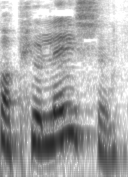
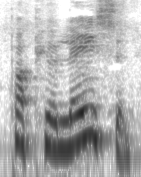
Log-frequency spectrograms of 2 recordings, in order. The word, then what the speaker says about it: population: كثافة سكانية population. population. خلي بالك ان التي والاي والاو ما تنساش ان احنا بننطقها بصوت حرف الشين.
